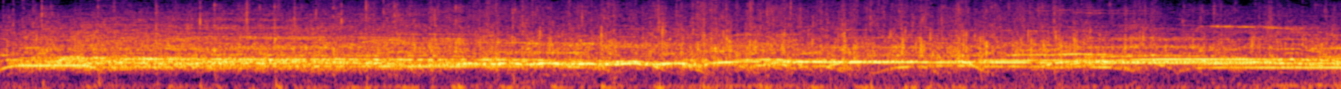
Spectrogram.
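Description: Steady, loud applause from a crowd fills the whole stretch, dense clapping with a few cheers and whoops rising over it, holding at an even level throughout.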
